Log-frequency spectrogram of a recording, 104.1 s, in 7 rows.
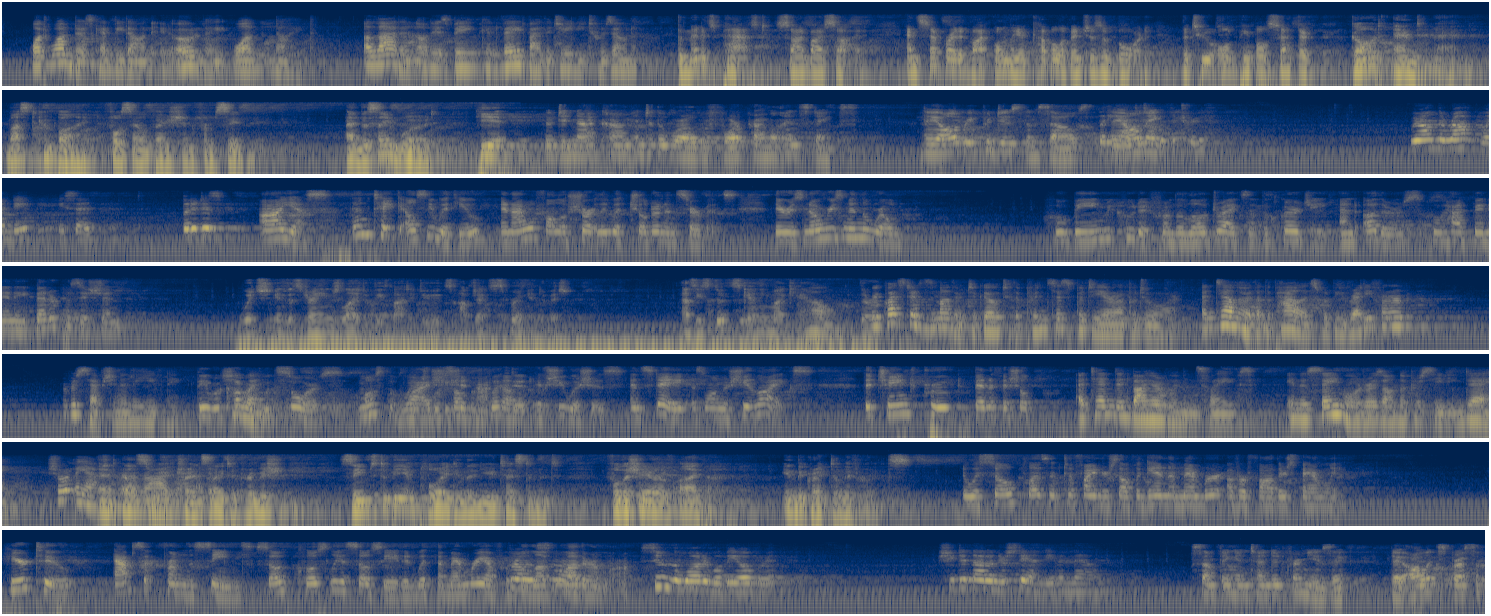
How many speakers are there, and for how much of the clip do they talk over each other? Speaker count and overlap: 8, about 6%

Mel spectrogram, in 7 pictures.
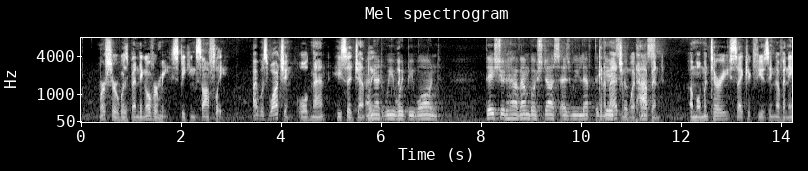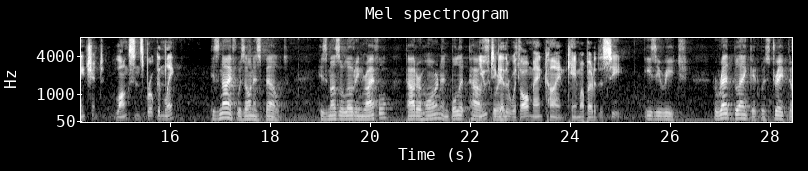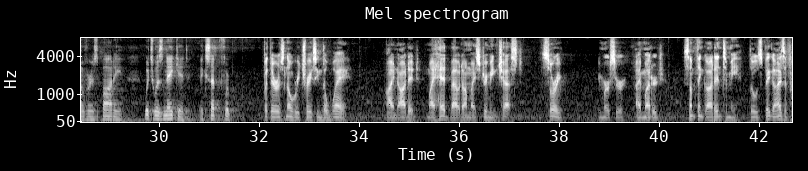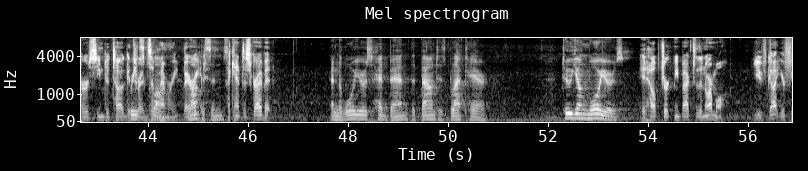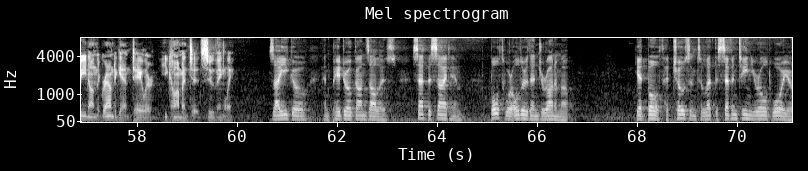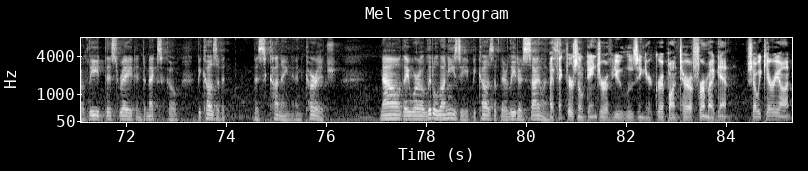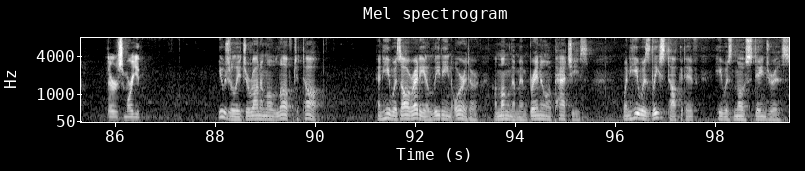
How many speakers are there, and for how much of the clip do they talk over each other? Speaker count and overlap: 2, about 5%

